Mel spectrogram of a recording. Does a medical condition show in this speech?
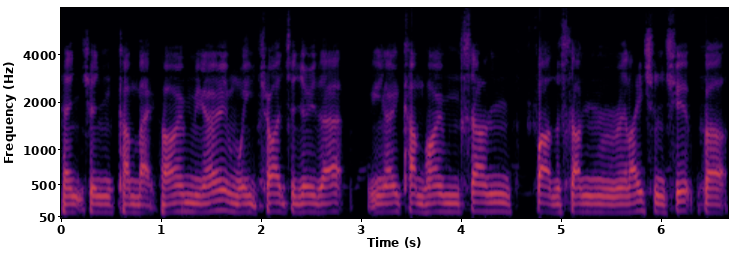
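Yes: cleft palate; congenital.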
